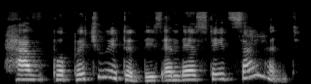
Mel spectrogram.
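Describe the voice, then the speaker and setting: A woman's voice: fairly high pitch, big pitch swings, unhurried. A woman moderating a panel discussion, probing and interrupting with pointed questions.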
